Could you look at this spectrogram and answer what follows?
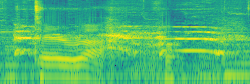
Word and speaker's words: tera: let's start first with tera tera is is pronounced as terra with the symbol of capital letter t an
